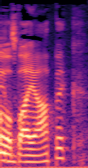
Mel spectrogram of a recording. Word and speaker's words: biopic: If I hand you a piece of paper that says the word B-I-O-P-I-C... – Oh, you mean the pronunciation? – What do you call that? – A biopic. – Okay. Apparently, a biopic? – It's actually a biopic. I've been mispronouncing it.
